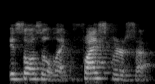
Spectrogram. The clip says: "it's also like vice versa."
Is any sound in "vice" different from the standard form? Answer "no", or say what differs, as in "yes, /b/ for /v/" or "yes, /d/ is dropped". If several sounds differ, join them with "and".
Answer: yes, /f/ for /v/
